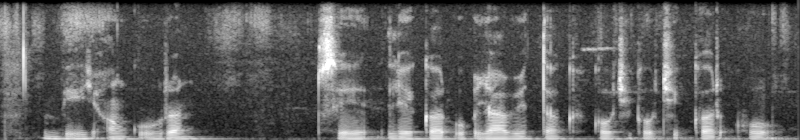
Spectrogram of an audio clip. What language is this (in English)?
Magahi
